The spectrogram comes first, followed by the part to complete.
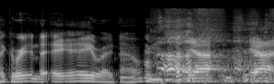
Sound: laughter

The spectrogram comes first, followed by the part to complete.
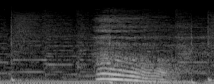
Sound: sigh

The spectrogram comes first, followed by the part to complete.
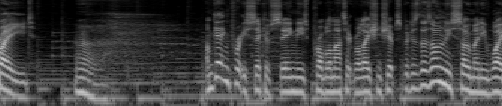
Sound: sigh

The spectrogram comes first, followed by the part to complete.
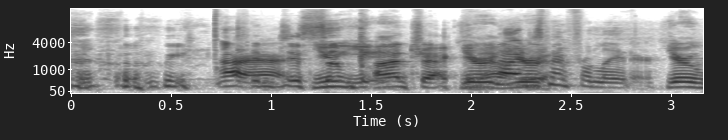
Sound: laughs

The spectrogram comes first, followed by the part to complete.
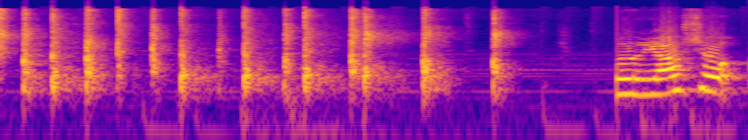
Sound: clap

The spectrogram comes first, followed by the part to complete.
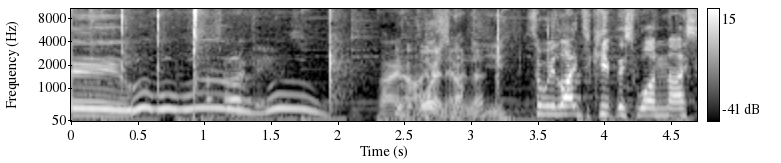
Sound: Sidemen cheer

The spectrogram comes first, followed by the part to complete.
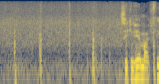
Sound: footsteps crunching

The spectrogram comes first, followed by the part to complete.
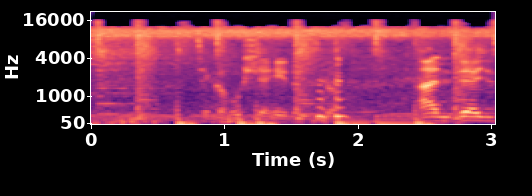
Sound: laugh

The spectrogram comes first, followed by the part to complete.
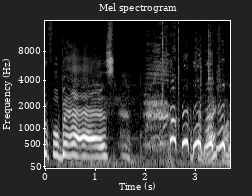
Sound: cackling

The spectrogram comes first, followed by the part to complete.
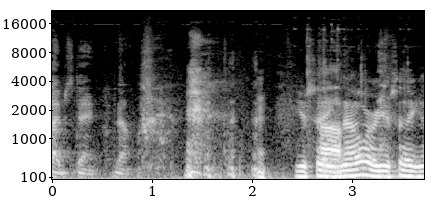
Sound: laughter

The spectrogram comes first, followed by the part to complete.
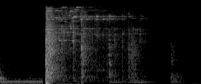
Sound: shattering

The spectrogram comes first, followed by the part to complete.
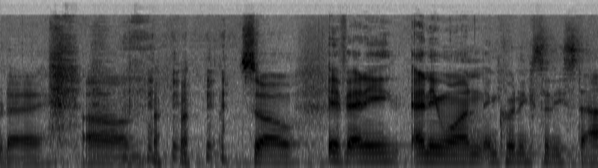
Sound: laughter

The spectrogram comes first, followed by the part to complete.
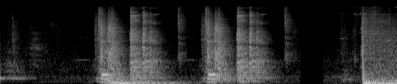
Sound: A knock breaks the silence

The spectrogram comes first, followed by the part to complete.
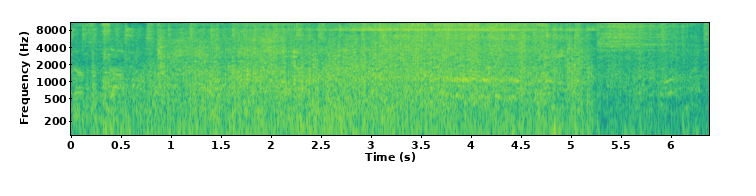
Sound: loud roller coaster being loud

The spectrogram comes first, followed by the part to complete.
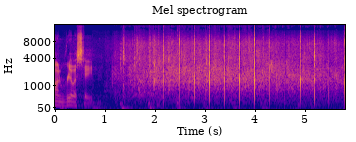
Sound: audience applauding

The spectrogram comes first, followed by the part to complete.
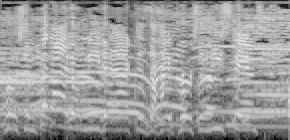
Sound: cheering

